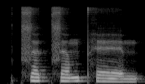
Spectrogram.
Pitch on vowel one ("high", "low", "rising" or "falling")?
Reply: low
